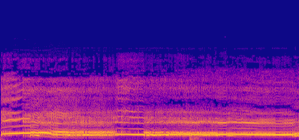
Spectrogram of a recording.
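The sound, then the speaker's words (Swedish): A person does a loud, sustained, strained vocal imitation of a fox, a shrill wavering cry that holds steady for several seconds. “Jag kan låta som en räv.”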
